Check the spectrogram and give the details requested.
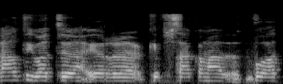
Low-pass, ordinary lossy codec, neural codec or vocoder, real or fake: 10.8 kHz; AAC, 32 kbps; none; real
